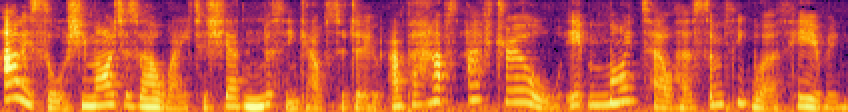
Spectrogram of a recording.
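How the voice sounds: The clip carries a natural reading voice.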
